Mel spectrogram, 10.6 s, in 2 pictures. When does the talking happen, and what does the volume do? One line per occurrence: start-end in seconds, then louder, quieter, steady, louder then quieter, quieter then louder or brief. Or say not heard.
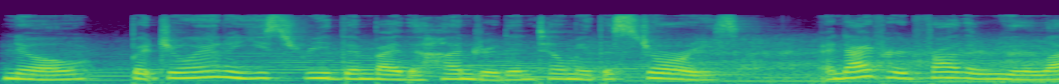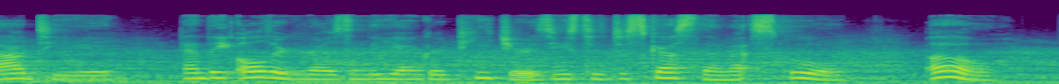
0.0-10.3 steady.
